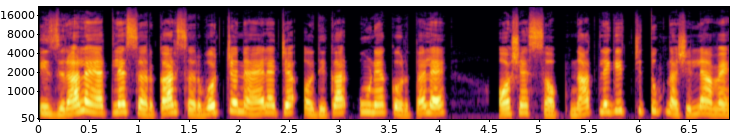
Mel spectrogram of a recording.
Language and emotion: Goan Konkani, surprised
